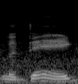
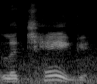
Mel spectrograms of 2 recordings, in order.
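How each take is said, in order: First: The middle consonant is a plain d sound. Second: The middle consonant is a throaty ch sound. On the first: The speaker calls it wrong. "I had formerly called it Ledaig, which is how it looks as though it's uh, spelled" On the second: The speaker calls it right. "the correct pronunciation"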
